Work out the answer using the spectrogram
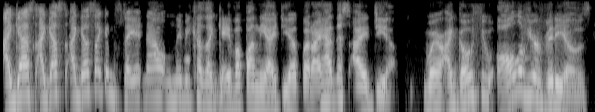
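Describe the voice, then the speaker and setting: A man's voice: sits high, lively intonation, fairly quick, fairly bright tone, no room sound. Man, podcast host, rambling casual chat, dry sound, muffled lo-fi mic. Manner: rambling, many restarts.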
